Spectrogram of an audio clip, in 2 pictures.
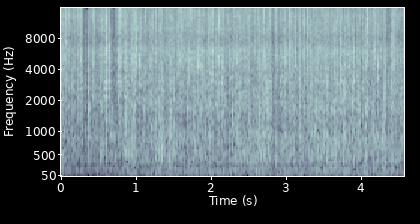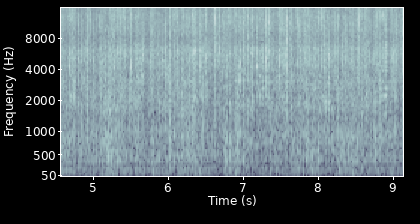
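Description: Child's bicycle rolling over rough, cracked asphalt: a steady tyre-on-road roar with constant small clicks and rattles from the bike.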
